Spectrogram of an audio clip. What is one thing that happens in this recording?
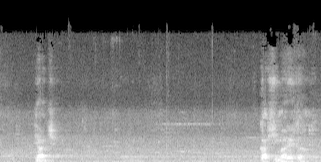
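A young man speaks into a microphone through loudspeakers, with pauses between phrases.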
